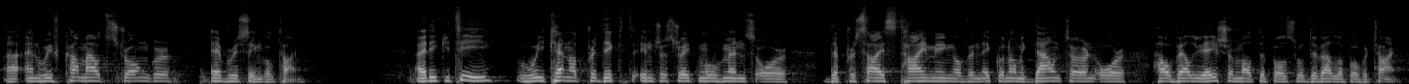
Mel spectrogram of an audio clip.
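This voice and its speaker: A man giving a prepared corporate presentation to investors in a conference room, measured with occasional fillers and restarts. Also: a little high, fairly even intonation, darkish tone. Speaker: executive presenting at investor event.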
